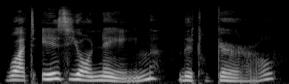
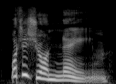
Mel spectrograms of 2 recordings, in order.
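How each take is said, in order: First: Slow, gentle question; more gently. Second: Peremptory, louder question; aggressive demand. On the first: Lottie asks the frightened girl again, slow and gentle. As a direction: ease off and ask her kindly. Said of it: "but more gently". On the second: Lottie peremptorily demands the girl's name, aggressive. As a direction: demand her name like an order. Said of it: "Lottie began to be aggressive". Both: Acted.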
